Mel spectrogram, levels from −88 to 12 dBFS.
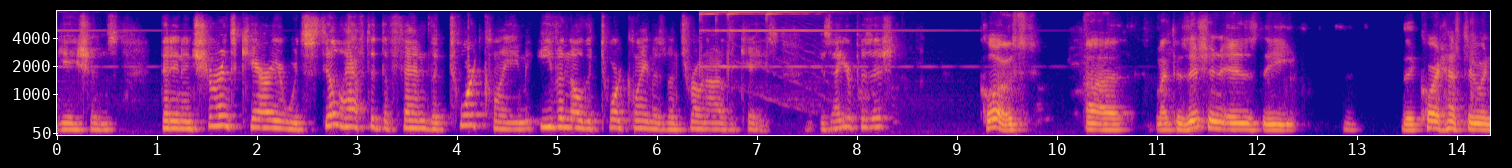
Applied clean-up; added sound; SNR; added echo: none; Squeak / Bell; 17 dB; none.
